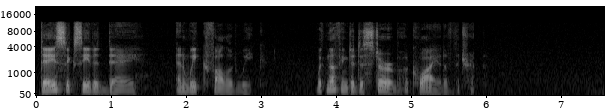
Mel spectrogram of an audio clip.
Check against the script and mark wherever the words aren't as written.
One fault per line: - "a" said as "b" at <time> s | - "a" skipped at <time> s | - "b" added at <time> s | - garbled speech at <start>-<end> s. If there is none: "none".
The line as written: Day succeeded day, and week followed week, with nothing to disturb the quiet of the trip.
- "the" said as "a" at 4.9 s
